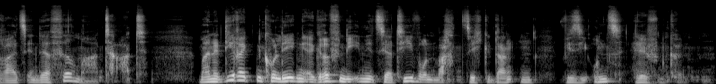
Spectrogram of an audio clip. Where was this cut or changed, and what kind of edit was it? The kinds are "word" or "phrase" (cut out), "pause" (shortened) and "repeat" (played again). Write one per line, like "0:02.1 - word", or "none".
none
